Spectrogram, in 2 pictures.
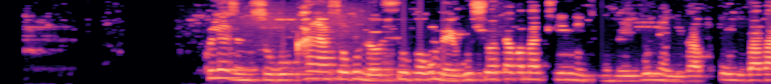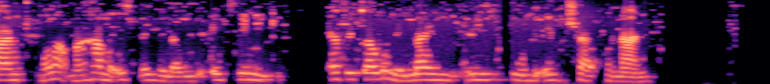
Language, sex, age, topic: North Ndebele, female, 18-24, health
